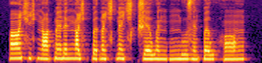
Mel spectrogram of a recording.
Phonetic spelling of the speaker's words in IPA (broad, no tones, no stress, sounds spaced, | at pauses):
ɑ̃ ç ɔ ç ŋ ɑ k͡p ɛ̃ ɾ ɛ ŋ ɑ ç k͡p ə ɗ ɑ̃ ç ɗ ɛ̃ ç t͡ʃ ɛ w ɛ̃ ŋ ʊ ŋ͡m u z ɛ̃ k͡p ɜ w h ɔ̃ ŋ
